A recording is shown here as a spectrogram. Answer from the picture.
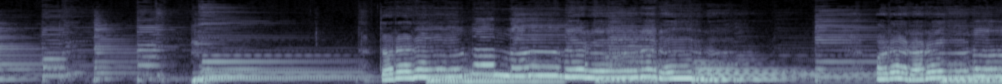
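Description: Acoustic guitar fingerpicked slowly, plucking the third and first strings together as a two-note phrase moving up the neck. From about four seconds in, a voice carries the melody over the guitar.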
